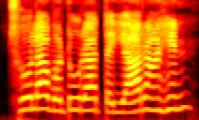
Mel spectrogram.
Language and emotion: Sindhi, neutral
